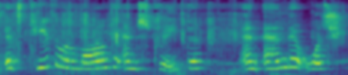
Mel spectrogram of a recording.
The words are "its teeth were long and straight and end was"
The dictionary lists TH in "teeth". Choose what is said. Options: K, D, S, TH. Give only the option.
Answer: TH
